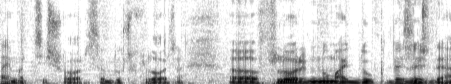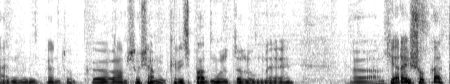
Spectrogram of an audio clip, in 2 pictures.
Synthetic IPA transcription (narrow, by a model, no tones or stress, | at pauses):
a̰jmə̰rt͡ʃiʃo̞̰rʲsəd̪uʃflo̞̰rʲsa | əflo̞rʲnumajd̪ukd̪e̞ze̞t͡ʃd̪e̞̰a̰nʲpe̞nt̪ɾukʰəamsuʃiamkɾispat̪mult̪əlume | əa̰mskʲaɾajʃokat̪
